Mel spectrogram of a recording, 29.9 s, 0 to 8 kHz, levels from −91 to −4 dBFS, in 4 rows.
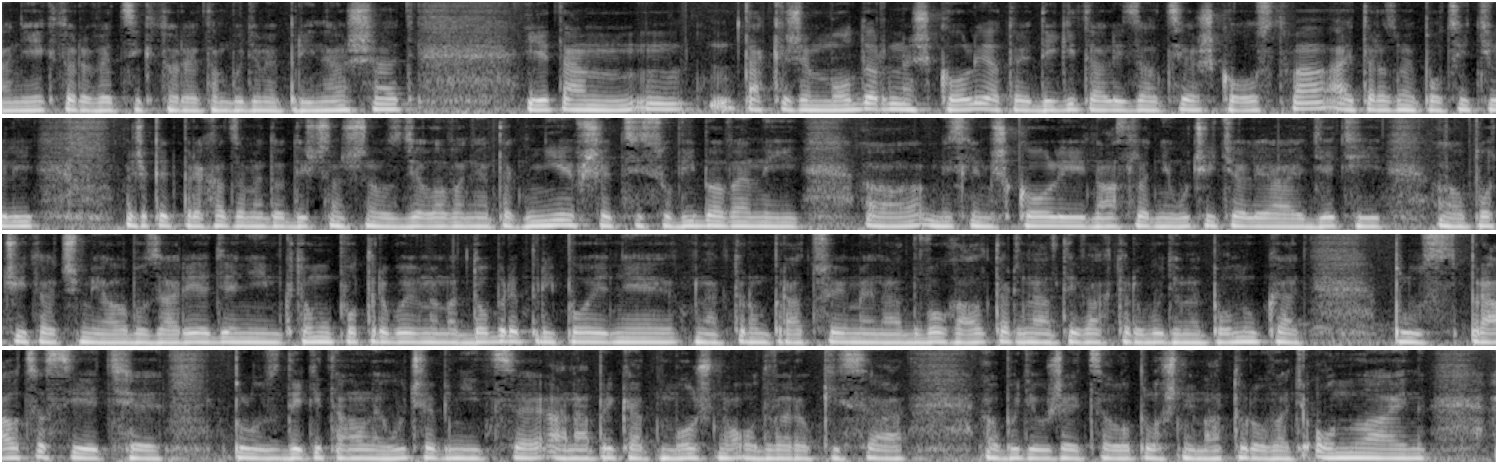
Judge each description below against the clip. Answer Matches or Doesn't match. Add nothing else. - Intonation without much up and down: Matches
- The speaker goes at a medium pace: Matches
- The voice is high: Doesn't match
